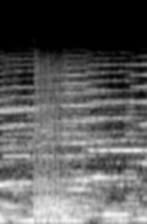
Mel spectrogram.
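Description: Fireworks-show music with a firework shell bursting about half a second in, followed by a brief crackle of its sparks.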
